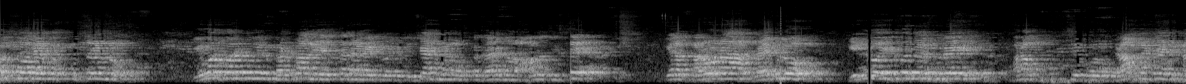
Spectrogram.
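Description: A repeated buffer at 7.81 s makes a brief buzz-like click. New audio arrived late, so the device replayed its last tiny block three extra times with hard joins. The roughly 1.5 ms repeat length fits a 64-sample buffer, and a few milliseconds of sound are lost.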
